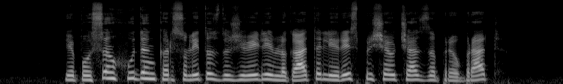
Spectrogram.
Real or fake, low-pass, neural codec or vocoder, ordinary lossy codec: real; none; none; none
